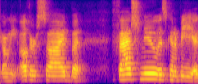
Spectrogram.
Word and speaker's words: Fashanu: It's going to be Olu Fashanu out of Penn State. It is pronounced Fashanu, by the way. Olu said it himself, so for everyone's saying, it's Fashanu, it's not. But they desperately need help at tackle, the Saints do.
